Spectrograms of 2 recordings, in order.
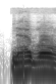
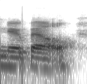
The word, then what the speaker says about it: Nobel: matter ms noble who does in fact pronounce her name noble as opposed to nobel i would ask the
